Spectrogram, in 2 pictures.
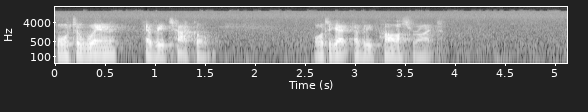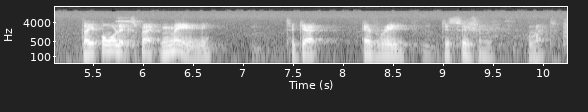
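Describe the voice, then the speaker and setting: With a London accent, the speaker sounds somewhat breathy and moves at a moderate pace with ordinary pitch variation. Long pauses come often. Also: man, medium pitch for a man. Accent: posh Harrow. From England. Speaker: football referee. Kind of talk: documentary interview.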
